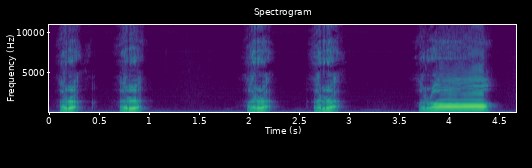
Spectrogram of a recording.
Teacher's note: this sound actually, it comes from the tip of the tongue touching the front palate roof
